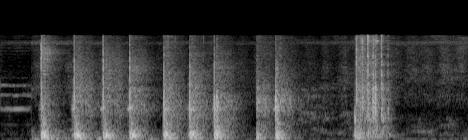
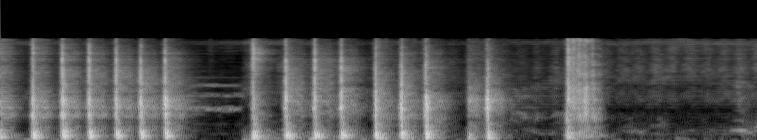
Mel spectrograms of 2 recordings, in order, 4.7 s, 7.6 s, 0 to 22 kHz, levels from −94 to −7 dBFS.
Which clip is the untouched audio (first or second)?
first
